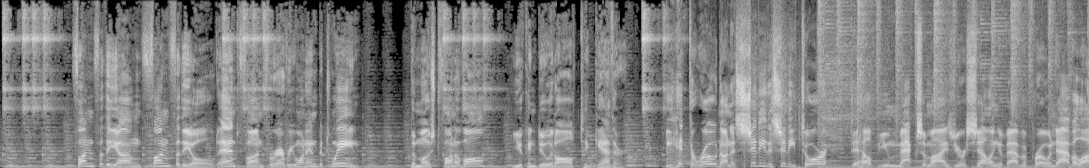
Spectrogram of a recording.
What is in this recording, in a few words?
Narration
